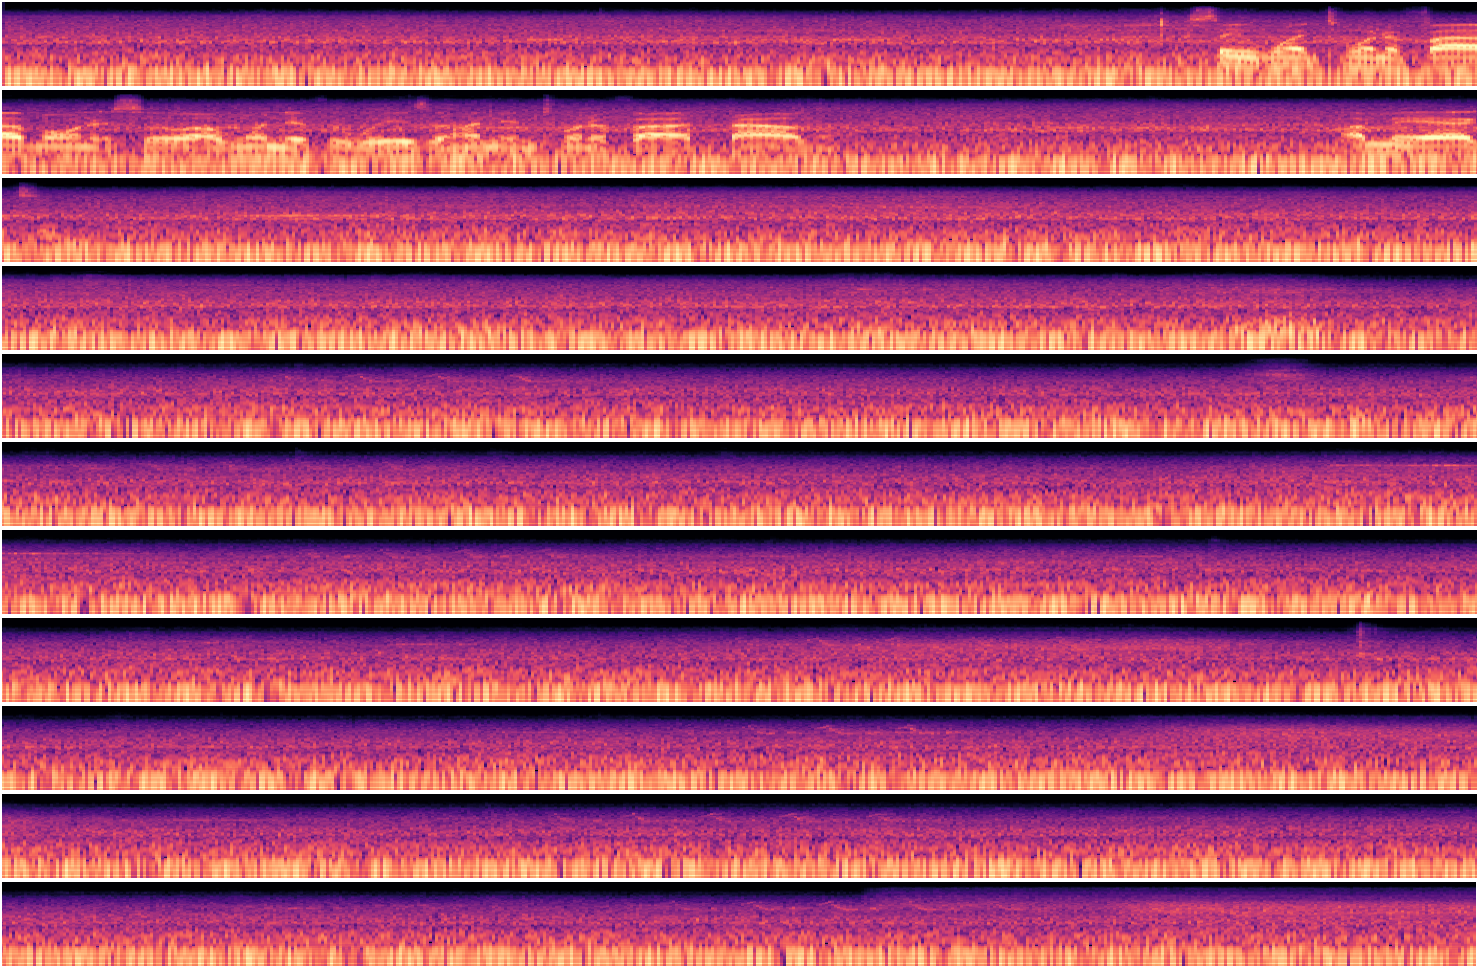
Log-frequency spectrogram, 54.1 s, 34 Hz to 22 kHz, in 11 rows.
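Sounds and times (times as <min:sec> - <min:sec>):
diesel engine rumbling: 0:00.0 - 0:54.0.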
